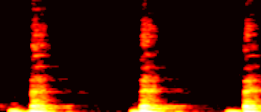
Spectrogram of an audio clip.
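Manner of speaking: B with lips and vibrating vocal cords; voiced B. Shown as a demonstration. Teacher contrasting B with P, separate voiced bursts on B. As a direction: sound the B with full voice, separately. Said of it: "et au niveau des cordes vocales".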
